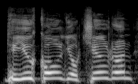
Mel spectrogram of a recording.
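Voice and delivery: normal talking voice

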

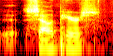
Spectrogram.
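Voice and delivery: hushed phone voice. Acted. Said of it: "speaks in hushed tones".

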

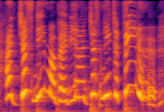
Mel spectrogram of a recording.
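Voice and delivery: loud, high-pitched frantic pleading; retold outburst. Mother begging to feed her baby, retold frantic wail. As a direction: act out a desperate wail for the baby. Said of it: "I lost it even more".

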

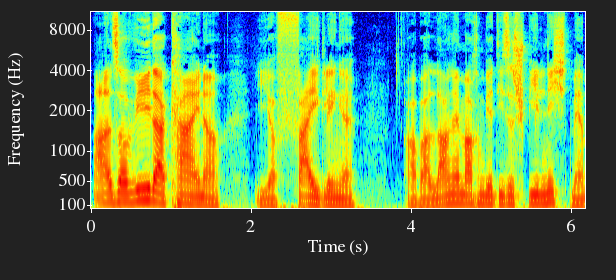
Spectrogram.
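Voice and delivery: loud, scornful giant's roar; mocking giant. A narrator's reading. Goliath mocking the Israelites again, loud and scornful. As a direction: scorn them from the riverbed, booming. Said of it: "Jetzt lacht er".

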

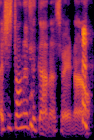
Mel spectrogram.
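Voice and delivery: soft laughing spanglish line; laughing softly. Real, not acted. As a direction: say it with a quiet laugh. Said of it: "I love it".

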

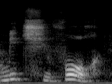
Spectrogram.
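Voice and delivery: "Mittwoch" as "mitchivor"; wrong chi pronunciation. Shown as a demonstration. Teacher showing the habit to drop, "Mittwoch" with chi. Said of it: "Em vez de falar".

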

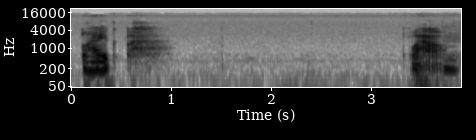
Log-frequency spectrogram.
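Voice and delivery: breathy sigh, then a hushed, unvoiced "wow"; overcome, barely getting the words out; choked-up whispered aside; emotional whisper. Real, not acted. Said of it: "I don't know why I'm getting emotional".

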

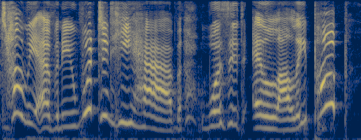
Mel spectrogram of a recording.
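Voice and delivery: high, eager, hammed-up begging; mock pleading. Reader begging Ebony for the missing detail, mock-eager pleading. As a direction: beg playfully to be told.

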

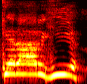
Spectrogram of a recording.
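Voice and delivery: very high, loud imitation of an excited woman; hammed-up high-pitched cheer, stretched out at the end; cheering young woman. Young woman congratulating a stranger on quitting, mimicked high and loud. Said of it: "She was like".

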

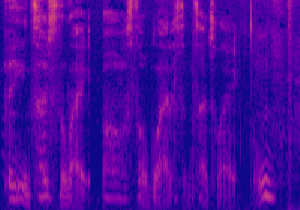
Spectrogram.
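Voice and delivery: softly whispered relief; whispered self-talk. Real, not acted. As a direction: breathe it out barely voiced. Sick, talking herself through.

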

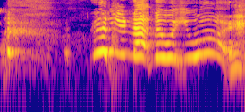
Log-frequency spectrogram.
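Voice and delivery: high, loud, drawn-out incredulous question; laughing disbelief. Real, not acted. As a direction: ask it cracking up, incredulous. Laughing disbelief at friend's answer.

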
